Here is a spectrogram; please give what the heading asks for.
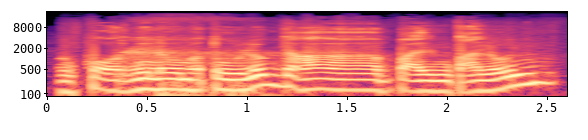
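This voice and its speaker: A man's voice: medium pitch, moderate pace, mellow, a little hiss or hum. A man giving casual reaction commentary on a video, chatting to viewers and cursing when startled. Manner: jumpy, exclaims and curses when startled.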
